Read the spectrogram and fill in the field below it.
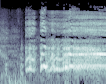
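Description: Chickens in a pen, including newly introduced young hens, cluck and squawk close by, a brief crowing-like call rising out of the flock, with steady fowl noise continuing to the end.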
